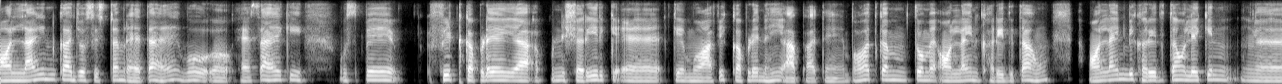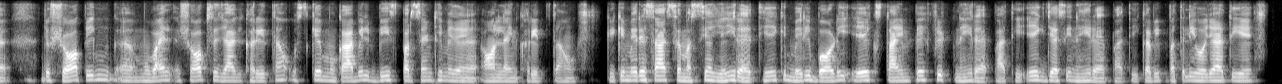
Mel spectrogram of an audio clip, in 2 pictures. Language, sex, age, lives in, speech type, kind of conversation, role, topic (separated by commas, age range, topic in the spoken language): Hindi, male, 20-24, India, conversation, advice, user, जब कपड़ों का फिट समझना मुश्किल लगे, तो सही आकार कैसे चुनूं?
